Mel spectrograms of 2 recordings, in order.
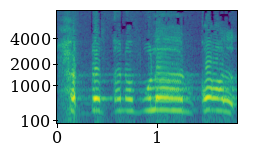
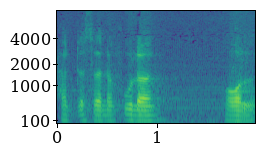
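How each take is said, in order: First: High, loud, slow and drawn-out chant of the hadith chain; imitating the scholar reciting with renewed vigour; spirited recital. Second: Lower, softer, limp reading of the hadith chain; imitating the scholar's tired, half-hearted delivery; listless recital. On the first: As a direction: declaim it with sudden fire, stretching each word. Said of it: "tiba-tiba dia semangat lagi". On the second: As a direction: mumble it as if drained of energy.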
